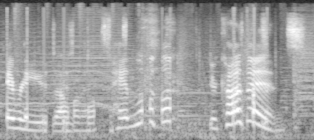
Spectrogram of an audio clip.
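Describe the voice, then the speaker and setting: A woman's voice: on the high side, big pitch swings, measured pace, faint music behind. Playful woman streamer. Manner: playful, teasing. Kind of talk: casual gameplay chat.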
